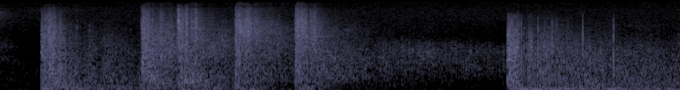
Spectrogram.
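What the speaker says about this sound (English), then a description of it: "That grenade actually, on a bad day, might have killed Flag that soldier." Several sharp explosive blasts in Myth II Soulblighter, four or five separate booms with short decays, loud and close, with no talk.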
